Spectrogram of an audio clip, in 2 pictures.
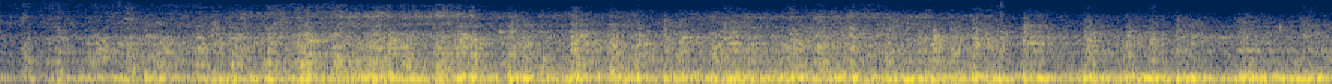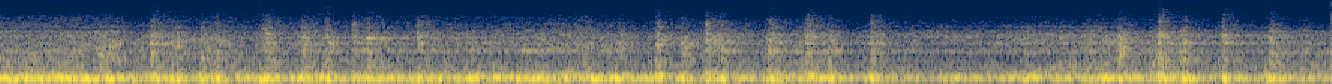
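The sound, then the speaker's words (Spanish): Train wheels clatter steadily over the rails in a continuous rhythmic rumble, fairly loud, with faint repeated clicks running through the whole stretch and no voices. “Nuestra historia sonora tiene que ver con ruedas, las del tren, por supuesto, pero también otros, otro tipo de ruedas.”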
